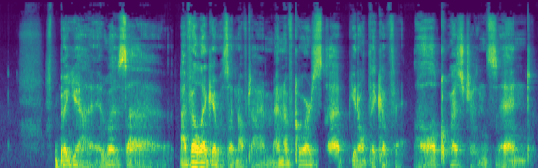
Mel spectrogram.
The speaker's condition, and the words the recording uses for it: Laryngectomy. So I'm about 5 months speaking now.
